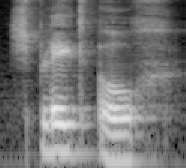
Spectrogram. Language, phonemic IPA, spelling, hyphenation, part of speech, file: Dutch, /ˈspleːt.oːx/, spleetoog, spleet‧oog, noun, Nl-spleetoog.ogg
- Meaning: 1. slit-eye, slant-eye 2. a person of Chinese or Far Eastern descent; Chink, gook, slope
